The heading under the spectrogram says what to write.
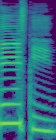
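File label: "espin", voice; Techmino; rin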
